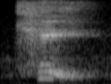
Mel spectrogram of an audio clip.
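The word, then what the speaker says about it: chi: also as common tongue twister for me is pronounced key and I use the word chemical warfare like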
